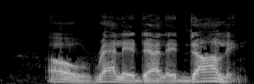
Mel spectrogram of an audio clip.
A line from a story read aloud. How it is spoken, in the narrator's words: wheezed Leslie in high passion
